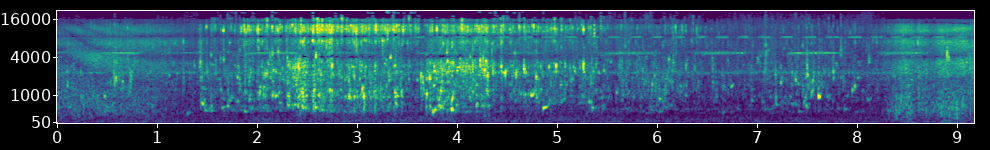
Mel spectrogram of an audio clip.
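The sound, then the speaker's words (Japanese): Water trickles and splashes steadily as hair is rinsed during a hair wash, a continuous soft rushing that swells after the first second and keeps going with small surges, with no talking. “せっかくですので、頭も少々洗わせていただきますね。では、すすいでまいります。”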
